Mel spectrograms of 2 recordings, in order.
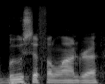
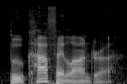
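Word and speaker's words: Bucephalandra: how it's said but I keep saying boo Sifl Andra because I only read it it never heard anybody say it but then I look up the pronunciation for it and it's a boo cough Alondra like a cafe boo cafe londre so hope I'll be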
